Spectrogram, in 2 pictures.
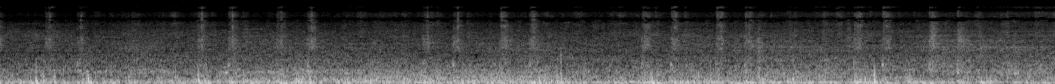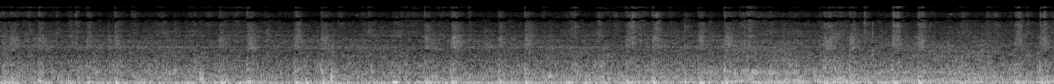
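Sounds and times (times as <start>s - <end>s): freight train wheels rumbling: 0.0s - 21.0s
wheels clacking over rail joints: 0.0s - 21.0s.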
